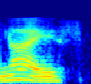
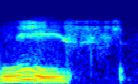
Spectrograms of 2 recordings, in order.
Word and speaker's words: Nice: Yeah, it was a long time ago, but when I was growing up, we had cookies called Nice cookies, and we used to pronounce them Nice, but they were actually named after the city of Nice, and that was my earliest introductions to the existence of this place with palm trees that I now live in.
